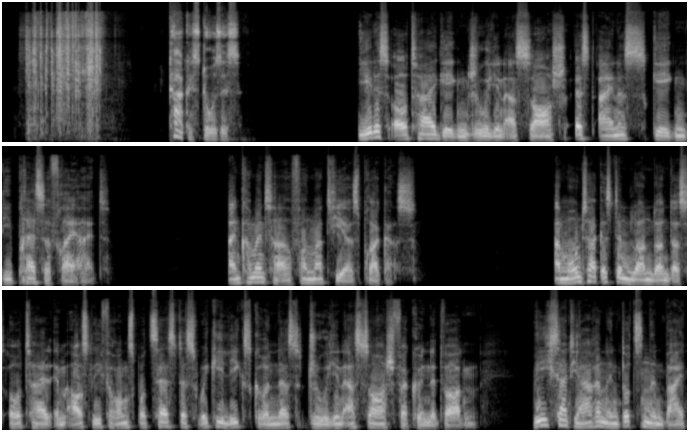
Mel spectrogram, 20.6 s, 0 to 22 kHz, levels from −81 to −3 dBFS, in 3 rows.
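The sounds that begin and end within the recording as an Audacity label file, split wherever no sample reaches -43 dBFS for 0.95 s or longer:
3.570000	7.910000	sound
9.120000	10.980000	sound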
